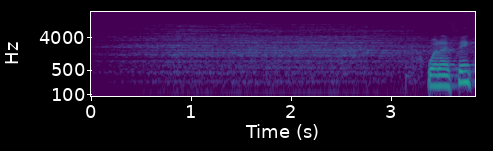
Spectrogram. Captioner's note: machine whirring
